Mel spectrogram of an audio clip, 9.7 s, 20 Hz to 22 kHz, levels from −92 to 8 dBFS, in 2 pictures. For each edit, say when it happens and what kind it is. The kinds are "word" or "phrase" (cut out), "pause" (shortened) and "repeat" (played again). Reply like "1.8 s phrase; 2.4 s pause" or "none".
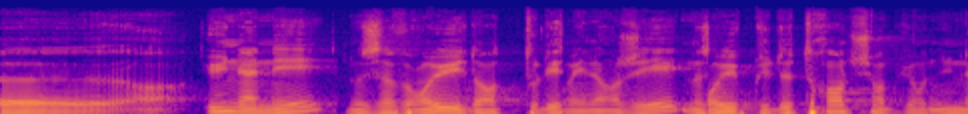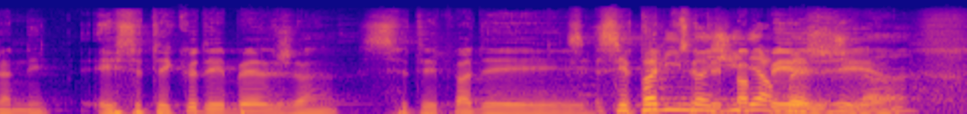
1.7 s pause; 2.3 s word; 2.8 s word; 3.5 s word; 4.6 s phrase; 5.2 s pause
